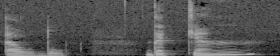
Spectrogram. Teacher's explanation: یہاں اخفا ہوگا تنوین کے بعد دال ہے تو ہم دال کے لیے زبان تیار کریں گے جب ہم نون کی آواز کو چھپائیں گے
